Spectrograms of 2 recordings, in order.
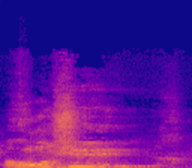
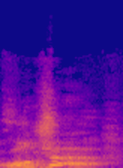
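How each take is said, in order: First: The last vowel sounds like French 'u'. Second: The last vowel sounds like French 'eu'. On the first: This is how the word was said in the past. "à l'époque, on disait ronjure" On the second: This is how the word is said today. "conserve son E malgré sa prononciation"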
